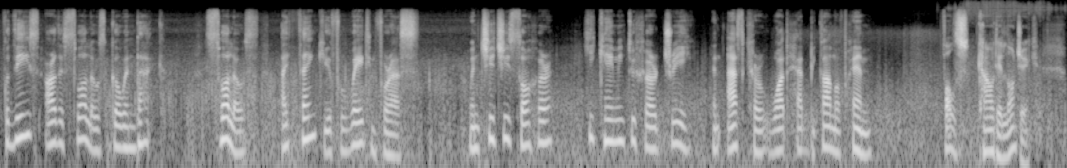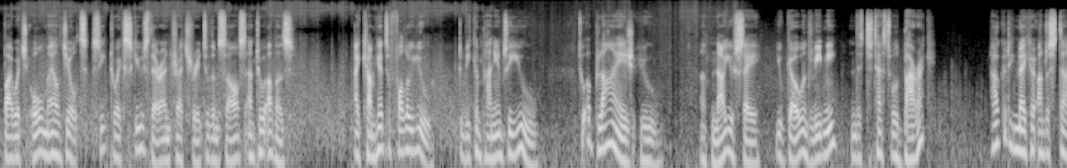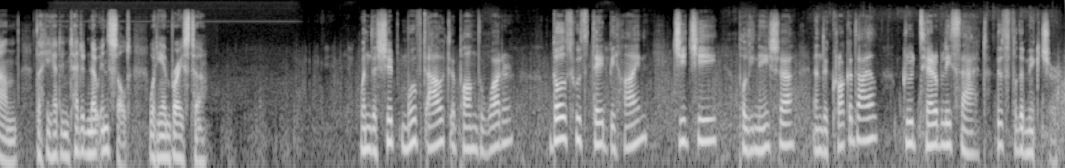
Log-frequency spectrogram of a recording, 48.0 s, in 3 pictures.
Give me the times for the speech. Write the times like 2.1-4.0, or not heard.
0.0-13.1, 14.1-20.5, 21.3-30.0, 30.9-35.3, 37.4-47.9.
